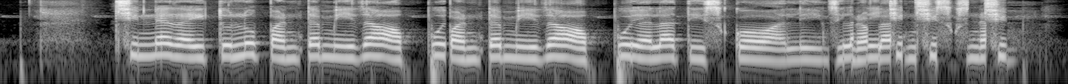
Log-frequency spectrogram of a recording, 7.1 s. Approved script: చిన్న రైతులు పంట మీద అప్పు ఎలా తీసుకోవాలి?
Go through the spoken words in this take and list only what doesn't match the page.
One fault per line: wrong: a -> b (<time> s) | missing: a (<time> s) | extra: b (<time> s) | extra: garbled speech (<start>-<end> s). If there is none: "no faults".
extra: పంట మీద అప్పు (3.0 s)
extra: garbled speech (5.5-6.7 s)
